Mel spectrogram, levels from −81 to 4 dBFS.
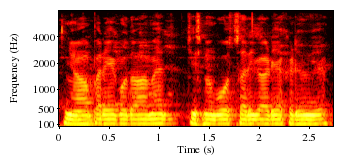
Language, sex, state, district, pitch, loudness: Hindi, male, Uttar Pradesh, Shamli, 115 Hz, -14 LUFS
